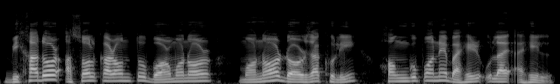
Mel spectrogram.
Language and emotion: Assamese, neutral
